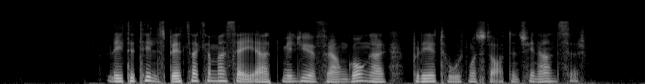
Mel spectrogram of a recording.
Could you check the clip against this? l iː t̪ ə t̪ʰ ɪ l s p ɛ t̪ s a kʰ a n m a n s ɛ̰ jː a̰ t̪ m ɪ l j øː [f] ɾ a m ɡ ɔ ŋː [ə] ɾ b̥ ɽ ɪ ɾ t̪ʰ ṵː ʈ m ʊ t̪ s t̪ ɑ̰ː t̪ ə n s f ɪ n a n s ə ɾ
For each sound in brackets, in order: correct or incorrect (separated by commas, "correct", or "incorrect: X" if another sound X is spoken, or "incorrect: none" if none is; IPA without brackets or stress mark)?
correct, incorrect: a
